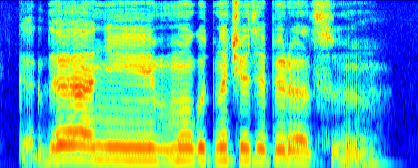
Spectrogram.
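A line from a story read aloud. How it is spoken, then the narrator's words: High hoarse creak. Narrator (Russian): проскрипел стратег Лаудэнь своим высоким хриплым голосом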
